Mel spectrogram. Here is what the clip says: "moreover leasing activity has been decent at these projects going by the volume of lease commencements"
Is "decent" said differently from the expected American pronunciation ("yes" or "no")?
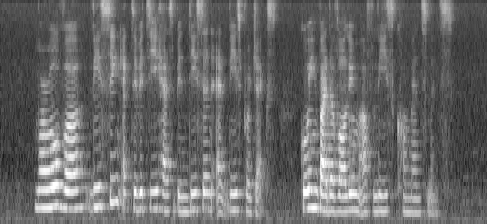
no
